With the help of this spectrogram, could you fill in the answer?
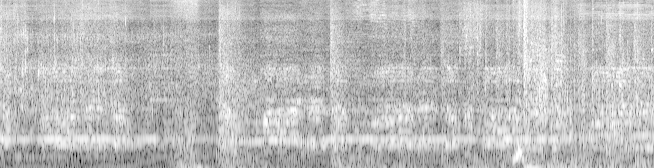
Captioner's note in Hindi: तालियाँ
